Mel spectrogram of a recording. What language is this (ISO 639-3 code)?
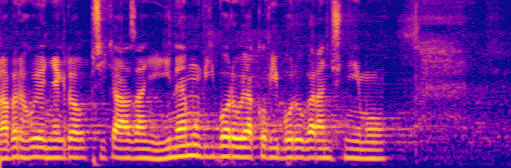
ces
